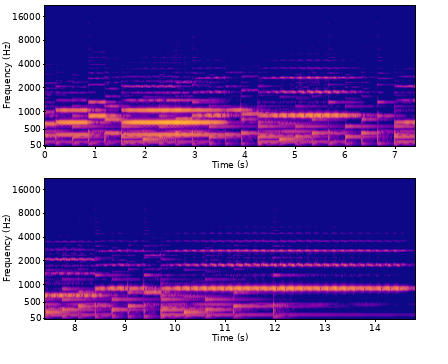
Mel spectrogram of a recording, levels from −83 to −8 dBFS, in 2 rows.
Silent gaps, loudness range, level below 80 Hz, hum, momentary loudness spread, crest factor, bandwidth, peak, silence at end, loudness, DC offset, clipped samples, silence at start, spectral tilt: none; 12 LU; -84 dBFS; none; 16 LU; 16 dB; 6.6 kHz; -14 dBFS; 0 s; -31 LUFS; under 0.1%; under 0.1%; 0 s; -7.5 dB/octave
